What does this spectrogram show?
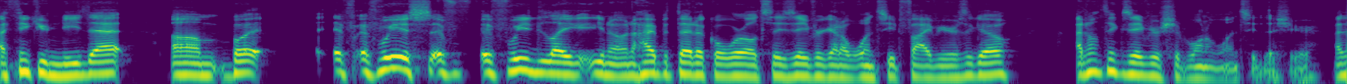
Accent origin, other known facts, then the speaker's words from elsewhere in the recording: Indiana, United States; moved away; also born or lived in Columbus, Ohio; I grew up in Indiana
